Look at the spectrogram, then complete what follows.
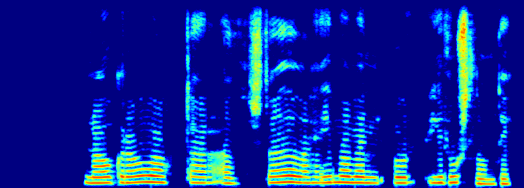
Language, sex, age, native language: Icelandic, female, 11, Icelandic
